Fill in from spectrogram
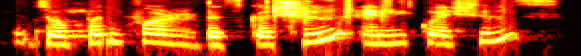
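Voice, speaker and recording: A woman moderating an online session, reading out audience questions in a plain, measured way. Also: mid-range voice, mellow, husky, poor audio.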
